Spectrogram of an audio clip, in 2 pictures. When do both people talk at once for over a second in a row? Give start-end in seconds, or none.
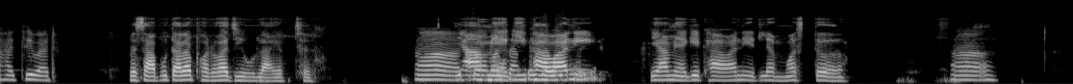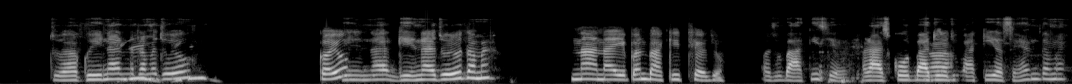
4.5-5.9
